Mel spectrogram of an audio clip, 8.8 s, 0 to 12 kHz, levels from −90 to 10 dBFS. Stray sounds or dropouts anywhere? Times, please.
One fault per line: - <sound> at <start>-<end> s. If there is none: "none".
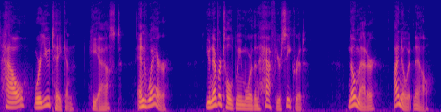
none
